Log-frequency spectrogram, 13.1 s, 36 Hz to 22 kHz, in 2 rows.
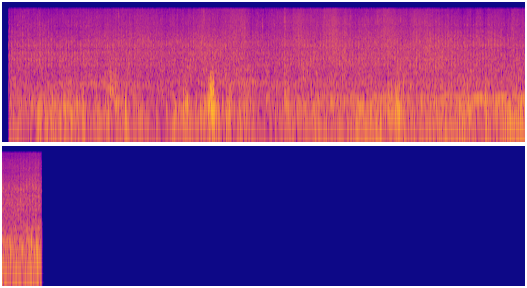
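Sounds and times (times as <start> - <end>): jeep engine and road noise: 0.1 - 7.0.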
